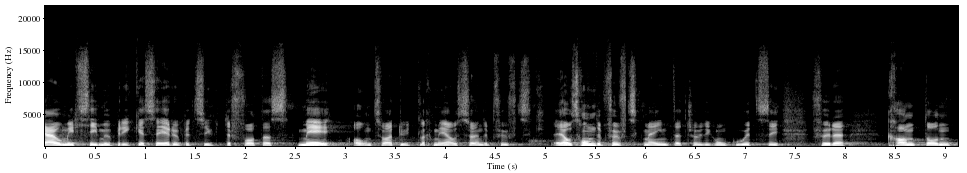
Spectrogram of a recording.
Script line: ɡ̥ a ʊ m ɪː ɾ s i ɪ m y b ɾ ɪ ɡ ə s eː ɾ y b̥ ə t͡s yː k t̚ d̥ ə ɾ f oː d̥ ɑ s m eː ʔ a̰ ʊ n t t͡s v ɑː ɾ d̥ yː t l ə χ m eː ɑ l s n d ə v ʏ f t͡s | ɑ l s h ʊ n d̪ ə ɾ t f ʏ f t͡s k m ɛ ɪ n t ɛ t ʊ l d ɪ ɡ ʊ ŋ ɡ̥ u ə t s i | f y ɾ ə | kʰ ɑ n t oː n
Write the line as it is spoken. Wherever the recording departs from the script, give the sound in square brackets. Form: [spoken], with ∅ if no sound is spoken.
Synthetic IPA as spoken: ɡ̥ a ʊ m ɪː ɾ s i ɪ m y b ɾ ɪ ɡ ə s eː ɾ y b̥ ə t͡s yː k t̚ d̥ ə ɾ f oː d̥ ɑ s m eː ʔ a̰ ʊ n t t͡s v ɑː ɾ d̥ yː t l ə χ m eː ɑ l s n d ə [f] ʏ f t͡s | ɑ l s h ʊ n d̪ ə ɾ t f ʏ f t͡s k m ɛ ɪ n t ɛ [t͡ʃ] ʊ l d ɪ ɡ ʊ ŋ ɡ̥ u ə t s i | f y ɾ ə | kʰ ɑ n t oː n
